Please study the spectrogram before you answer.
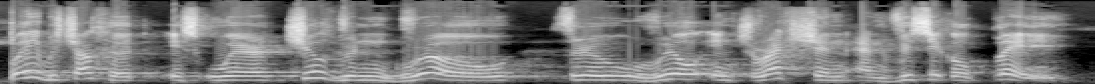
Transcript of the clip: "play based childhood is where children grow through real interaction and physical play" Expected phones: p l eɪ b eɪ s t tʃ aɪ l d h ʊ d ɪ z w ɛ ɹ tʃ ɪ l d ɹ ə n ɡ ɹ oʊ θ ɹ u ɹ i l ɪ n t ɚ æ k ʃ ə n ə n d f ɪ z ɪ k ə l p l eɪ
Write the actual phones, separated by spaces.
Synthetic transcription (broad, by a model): p l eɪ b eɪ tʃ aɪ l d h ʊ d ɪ s w ɛ ɹ tʃ ɪ l d ɹ ə n ɡ ɹ oʊ θ ɹ u ɹ i l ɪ n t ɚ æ k ʃ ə n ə n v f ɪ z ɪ k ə l p l eɪ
